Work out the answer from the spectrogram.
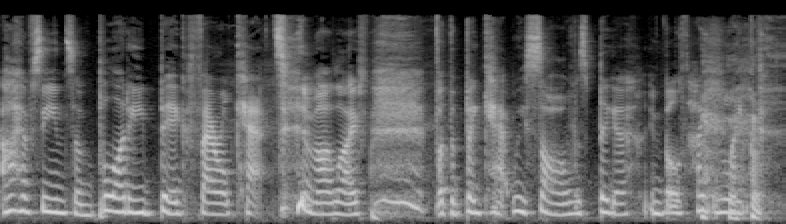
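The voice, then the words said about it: Put-on accent, admittedly bad. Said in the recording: “Nice accent. ... I have such a bad accent.”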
